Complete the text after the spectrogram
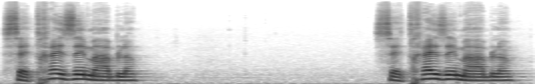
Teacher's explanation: So we have a liaison here between très and aimable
